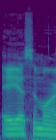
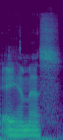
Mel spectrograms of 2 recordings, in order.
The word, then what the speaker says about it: ASMR: call it am ASMR I always say that wrong what is it yeah ASMR I said it right for once I usually say amsr or RMS Royal Navy I don't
